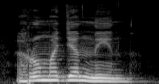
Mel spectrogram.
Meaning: citizen
- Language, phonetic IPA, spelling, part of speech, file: Ukrainian, [ɦrɔmɐˈdʲanen], громадянин, noun, Uk-громадянин.ogg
